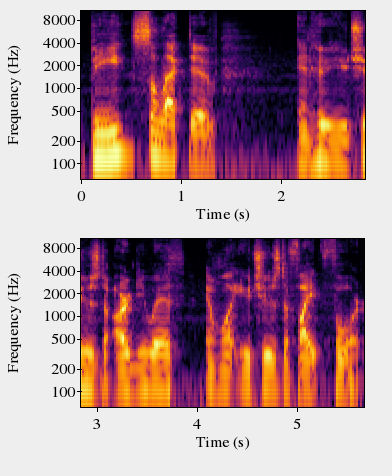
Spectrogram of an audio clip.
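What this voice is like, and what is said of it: Slightly scratchy voice. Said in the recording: “My voice is a little scratchy”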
